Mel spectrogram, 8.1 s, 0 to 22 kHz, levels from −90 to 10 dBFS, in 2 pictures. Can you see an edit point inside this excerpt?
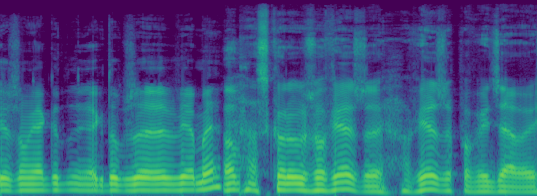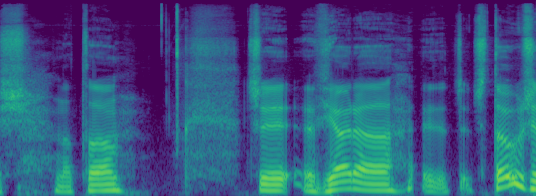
yes; 1 cut; at 1.8 s

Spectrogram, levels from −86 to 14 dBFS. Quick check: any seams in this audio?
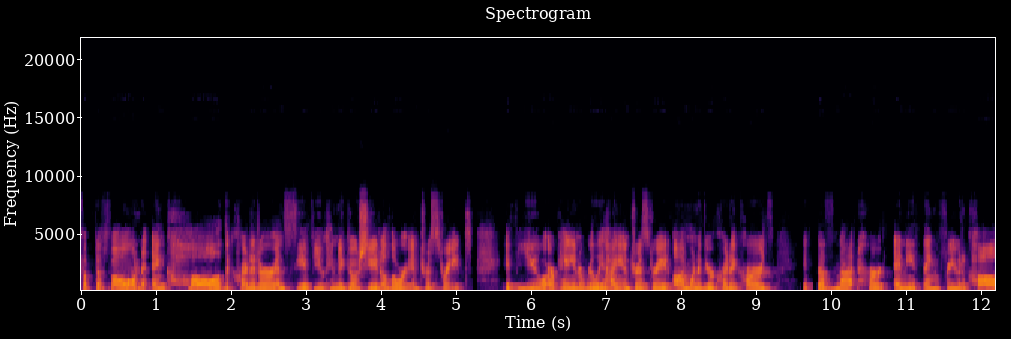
no; 0 cuts

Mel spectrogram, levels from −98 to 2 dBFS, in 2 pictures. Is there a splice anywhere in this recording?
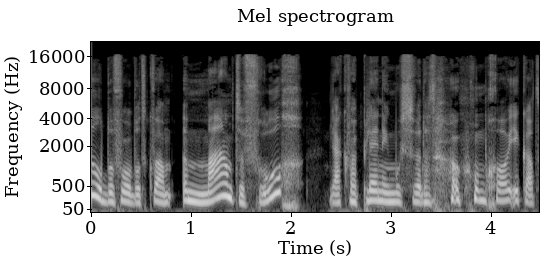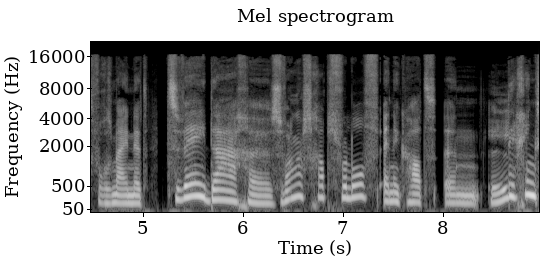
yes; 2 cuts; at 2.2 s, 5.1 s

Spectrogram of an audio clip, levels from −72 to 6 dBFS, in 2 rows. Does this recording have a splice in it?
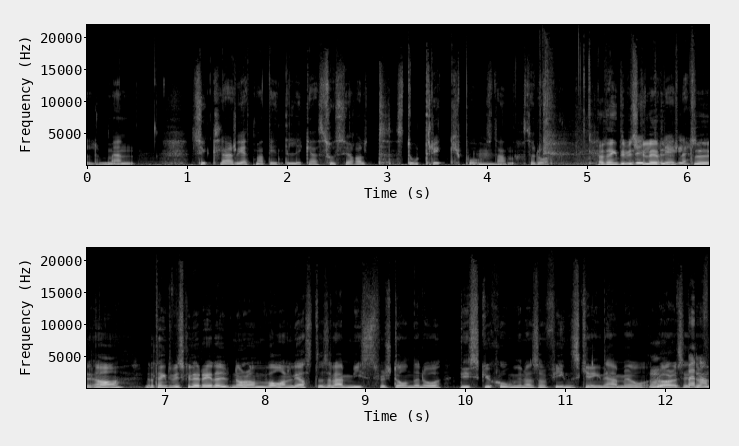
yes; 3 cuts; at 1.5 s, 3.3 s, 5.7 s

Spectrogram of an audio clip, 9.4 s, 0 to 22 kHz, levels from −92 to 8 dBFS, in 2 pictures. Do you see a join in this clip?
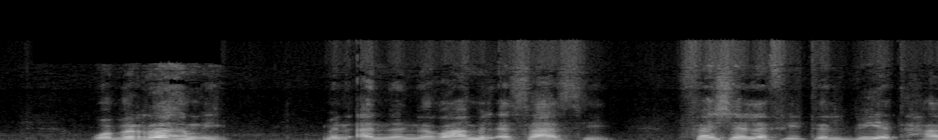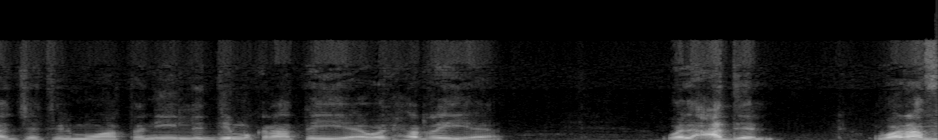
no; 0 cuts

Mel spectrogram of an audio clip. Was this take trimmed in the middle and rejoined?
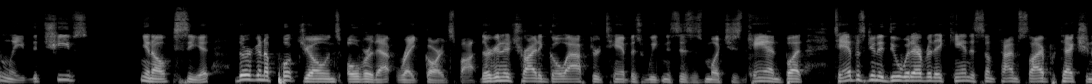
yes; 3 cuts; at 1.7 s, 3.0 s, 7.4 s

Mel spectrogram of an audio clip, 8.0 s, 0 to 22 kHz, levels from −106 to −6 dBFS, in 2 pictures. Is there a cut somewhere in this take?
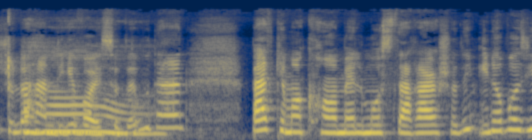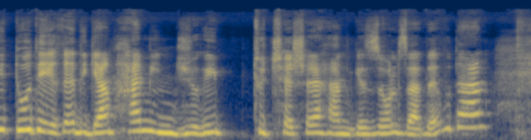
no; 0 cuts

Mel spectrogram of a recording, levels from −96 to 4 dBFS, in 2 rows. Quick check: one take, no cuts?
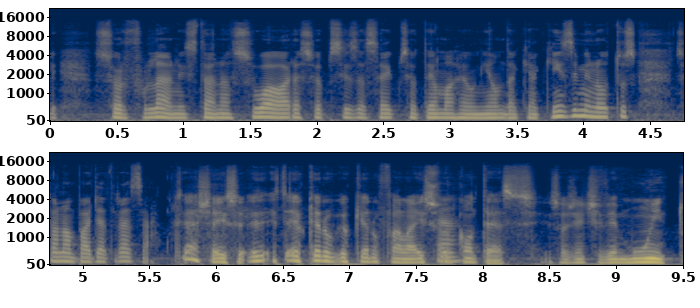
yes; 0 cuts

